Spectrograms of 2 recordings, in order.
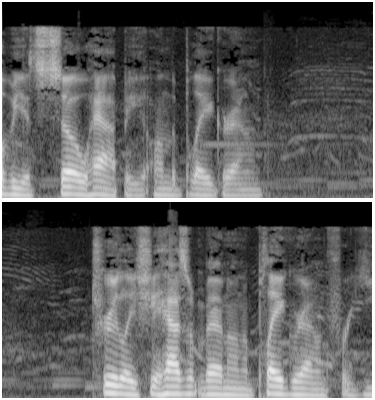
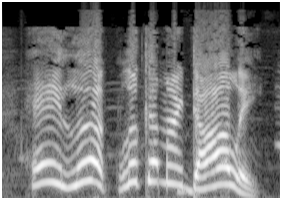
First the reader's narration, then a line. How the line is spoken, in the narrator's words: Johnny Shelby takes the smallest sip and runs back to the other kids on the playground, yelling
